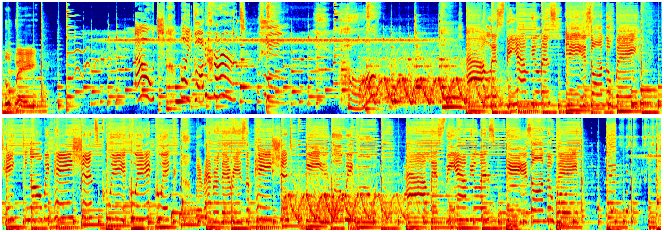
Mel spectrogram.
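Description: A wailing fire truck siren rises and falls within an upbeat children's song, loud and upfront over bouncy instrumental backing, with a sung siren-like imitation woven into the music.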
